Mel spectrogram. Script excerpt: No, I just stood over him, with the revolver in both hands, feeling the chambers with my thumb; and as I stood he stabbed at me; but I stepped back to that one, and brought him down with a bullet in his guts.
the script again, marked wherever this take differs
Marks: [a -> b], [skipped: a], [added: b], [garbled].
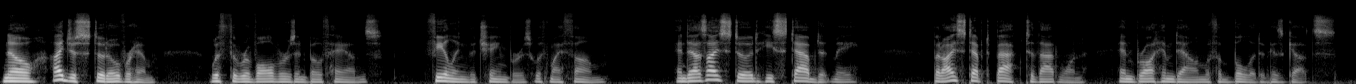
No, I just stood over him, with the [revolver -> revolvers] in both hands, feeling the chambers with my thumb; and as I stood he stabbed at me; but I stepped back to that one, and brought him down with a bullet in his guts.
